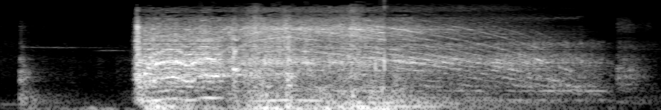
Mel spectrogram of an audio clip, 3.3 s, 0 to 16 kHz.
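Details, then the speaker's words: Dodge W300 dump truck (carbureted, sat a year) cranked briefly with fuel line off the carb to test the fuel pump; steady starter cranking, no fire. Crank no start; pump turned out fine, owner suspects carburetor clog or stuck float. "I took the line off there on the carb I'm going to crank it over real fast tell me if stuff's coming out of that see if this fuel pump is doing anything"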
